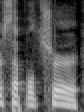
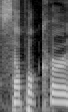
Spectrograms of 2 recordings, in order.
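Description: First: Sepulture, ending in a -cher sound; correct word sepulture. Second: Sepulcher, ending in a -ker sound; wrong word sepulcher. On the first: Correcting himself for co-host, sepulture ending in cher. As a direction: say sepulture, closing on cher not ker. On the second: Explaining to co-host which word it is not, sepulcher with a ker ending. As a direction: say sepulcher, the burial-place word, with a final ker. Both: Shown as a demonstration. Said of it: "not sepulcher".

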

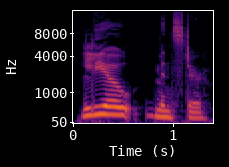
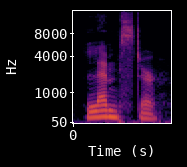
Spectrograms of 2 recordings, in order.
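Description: First: "Leominster" as written, LEE-oh-min-ster; spelling pronunciation. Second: "Leominster" squeezed to LEM-ster; two syllables for "Leominster": LEM-ster; local pronunciation. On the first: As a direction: draw out "Leominster" slowly in four syllables. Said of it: "what I would say". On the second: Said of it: "It is not Leominster. It's". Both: Shown as a demonstration.

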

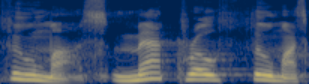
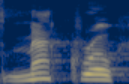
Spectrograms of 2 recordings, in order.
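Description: First: Macrothumos spelled out slowly, syllable by syllable; broad singsong kids theatre. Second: Said in the usual way. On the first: Shown as a demonstration. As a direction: Macrothumos drawn out slow for the class to repeat. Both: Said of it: "Can you say that with me".

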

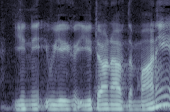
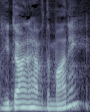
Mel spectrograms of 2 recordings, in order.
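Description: First: Retold quiet menace. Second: Retold disbelief. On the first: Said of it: "comes up closer to me". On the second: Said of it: "And the mood shifts".

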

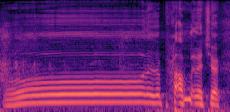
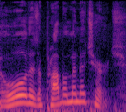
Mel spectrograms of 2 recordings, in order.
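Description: First: A very long drawn-out "Oh" before the rest; mock congregation reaction. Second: Low, hushed mock murmur; soft aside imitating worried churchgoers; murmuring congregation. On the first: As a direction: stretch "Oh" on one held note, mock alarm. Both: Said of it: "Everybody's now going".

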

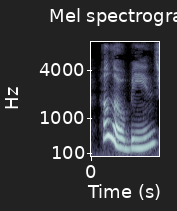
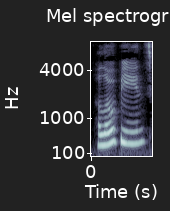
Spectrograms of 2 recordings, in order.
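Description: First: Said in the usual way. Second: Higher echoed greeting; higher echo of Hello, Beans; echoing brightly. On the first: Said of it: "she said". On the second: A narrator's reading. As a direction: echo her greeting to the dog, lifted up. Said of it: "Kathy echoed".

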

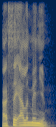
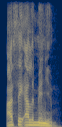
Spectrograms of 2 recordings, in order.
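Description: The two takes are said the same way.

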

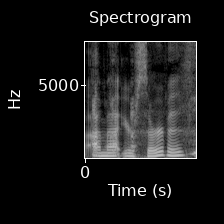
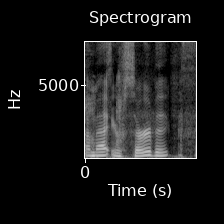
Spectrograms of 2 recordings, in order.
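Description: First: Naive innocence. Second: Sultry voice. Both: Pretend. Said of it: "You sound so innocent".

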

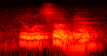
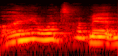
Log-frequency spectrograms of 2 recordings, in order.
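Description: First: Subdued greeting. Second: High casual greeting. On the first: Mature brother's greeting. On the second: Greeting the brother. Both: Retold or imitated.

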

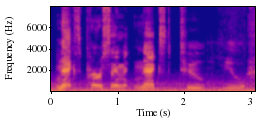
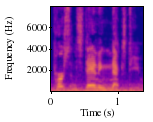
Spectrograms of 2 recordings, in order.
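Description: First: Slow mocking repeat of "Next person next to you". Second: Said in the usual way. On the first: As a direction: echo it back slowly, teasing. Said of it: "that is not grammatically correct".

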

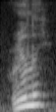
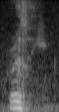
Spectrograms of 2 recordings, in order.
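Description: First: High, loud disbelieving really; incredulous yelp. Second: Said in the usual way. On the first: Real, not acted. Fan yelling at the Knicks in loud high disbelief.

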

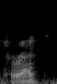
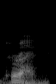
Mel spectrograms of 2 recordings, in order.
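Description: First: "correct?" asked with a soft rising tune; questioning tune. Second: "Correct." said with a short falling tune; answering tune. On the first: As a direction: ask "correct?" lightly up at the end. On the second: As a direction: confirm "Correct." firmly, dropping at the end. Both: Shown as a demonstration.

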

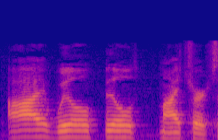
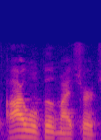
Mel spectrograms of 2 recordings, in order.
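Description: First: Every word slow and weighted, "I will build my church" with the "I" stressed; slow emphatic quote. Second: Said in the usual way. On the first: Shown as a demonstration. Pastor reading Jesus' words to the church, slowly stressed. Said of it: "Look at what he says". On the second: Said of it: "He says".

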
